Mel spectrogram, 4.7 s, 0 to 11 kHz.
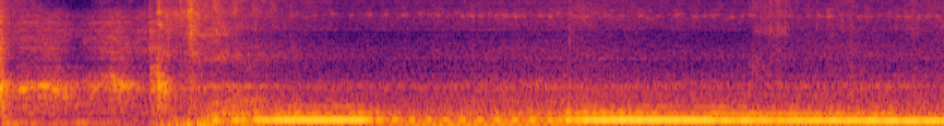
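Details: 1992 Jeep Wrangler YJ with swapped 5.3L LS engine and rebuilt AX15 transmission, started in neutral: cranks, catches in about a second and settles into a steady, even idle with no knocks or misses; normal start.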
